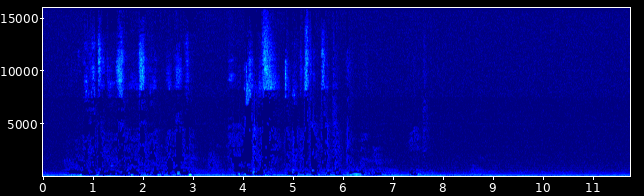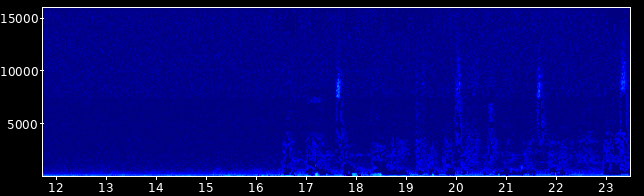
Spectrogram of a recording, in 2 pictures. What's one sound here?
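A man speaks calmly into a microphone in a large echoing hall.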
